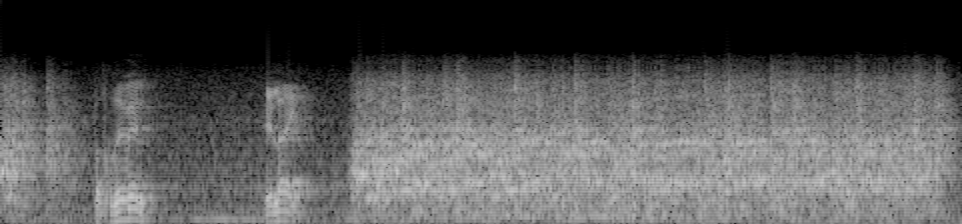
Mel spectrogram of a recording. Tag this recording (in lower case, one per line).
speech
male speech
